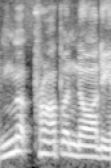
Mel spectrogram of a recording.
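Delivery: terrible put-on British accent, loud and high. Mocking a game character's line in a terrible british accent. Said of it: "that accent is terrible".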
